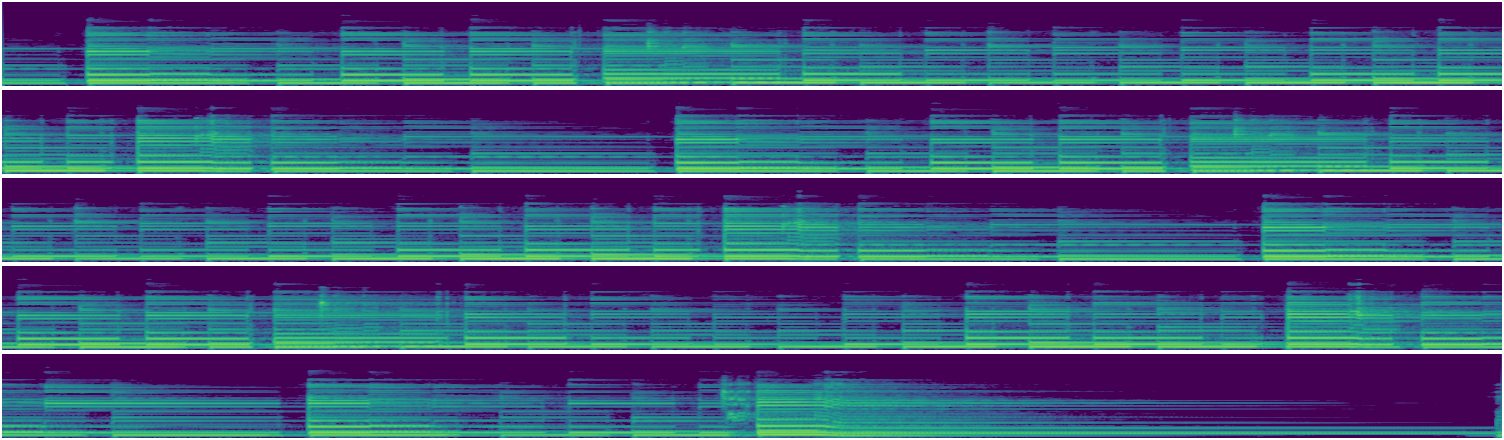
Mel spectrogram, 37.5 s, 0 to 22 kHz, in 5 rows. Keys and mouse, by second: 0.2 middle click, 2.6 alt+w, 3.8 middle click, 6.8 middle click, 8.0-9.4 typing, 12.3 KP_5, 12.4 Return, 14.3 middle click, 16.0 2, 32.0 ctrl+z, 33.3 ctrl+z.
